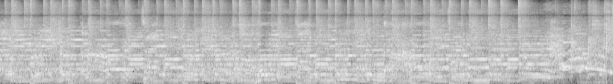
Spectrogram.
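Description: Live rock band playing: electric guitars over a drum kit.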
